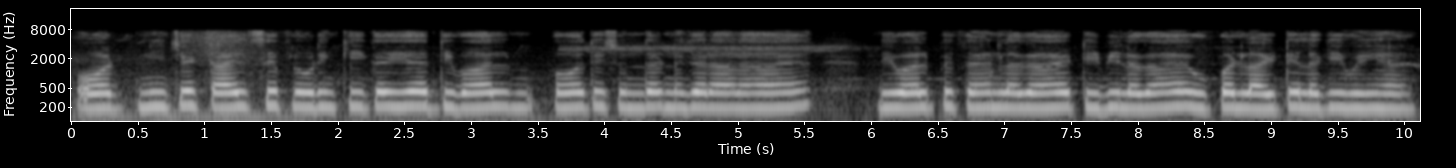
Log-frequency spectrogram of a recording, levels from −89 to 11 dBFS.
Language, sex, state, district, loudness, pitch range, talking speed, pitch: Hindi, male, Bihar, Muzaffarpur, -23 LUFS, 195-210 Hz, 170 wpm, 200 Hz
